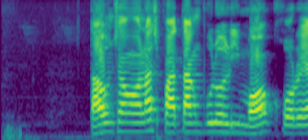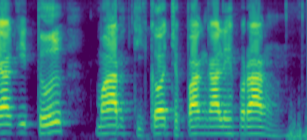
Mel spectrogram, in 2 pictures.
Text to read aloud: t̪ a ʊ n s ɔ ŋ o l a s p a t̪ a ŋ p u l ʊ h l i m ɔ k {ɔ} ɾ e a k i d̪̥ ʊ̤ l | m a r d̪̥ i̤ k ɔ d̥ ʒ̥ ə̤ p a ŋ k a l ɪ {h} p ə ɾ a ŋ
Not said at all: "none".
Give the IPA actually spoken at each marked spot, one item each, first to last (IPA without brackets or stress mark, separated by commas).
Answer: o, h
